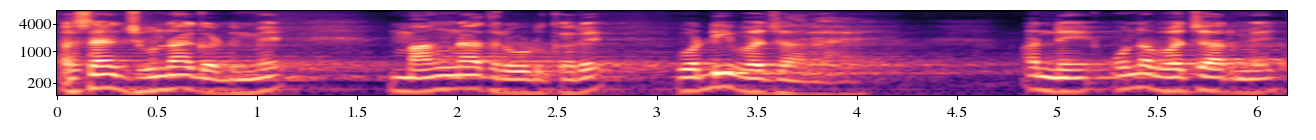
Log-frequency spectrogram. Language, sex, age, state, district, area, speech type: Sindhi, male, 18-30, Gujarat, Junagadh, rural, spontaneous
